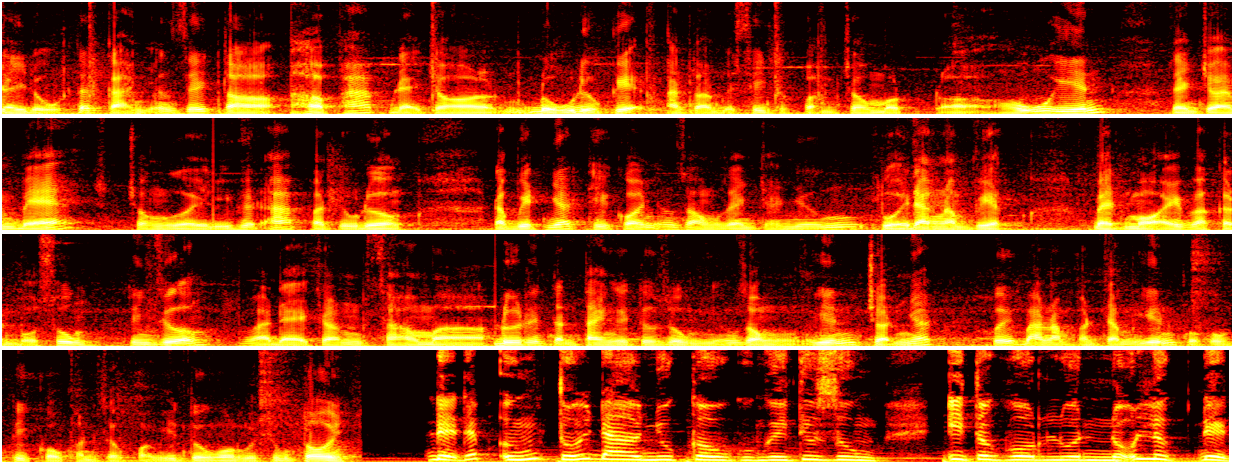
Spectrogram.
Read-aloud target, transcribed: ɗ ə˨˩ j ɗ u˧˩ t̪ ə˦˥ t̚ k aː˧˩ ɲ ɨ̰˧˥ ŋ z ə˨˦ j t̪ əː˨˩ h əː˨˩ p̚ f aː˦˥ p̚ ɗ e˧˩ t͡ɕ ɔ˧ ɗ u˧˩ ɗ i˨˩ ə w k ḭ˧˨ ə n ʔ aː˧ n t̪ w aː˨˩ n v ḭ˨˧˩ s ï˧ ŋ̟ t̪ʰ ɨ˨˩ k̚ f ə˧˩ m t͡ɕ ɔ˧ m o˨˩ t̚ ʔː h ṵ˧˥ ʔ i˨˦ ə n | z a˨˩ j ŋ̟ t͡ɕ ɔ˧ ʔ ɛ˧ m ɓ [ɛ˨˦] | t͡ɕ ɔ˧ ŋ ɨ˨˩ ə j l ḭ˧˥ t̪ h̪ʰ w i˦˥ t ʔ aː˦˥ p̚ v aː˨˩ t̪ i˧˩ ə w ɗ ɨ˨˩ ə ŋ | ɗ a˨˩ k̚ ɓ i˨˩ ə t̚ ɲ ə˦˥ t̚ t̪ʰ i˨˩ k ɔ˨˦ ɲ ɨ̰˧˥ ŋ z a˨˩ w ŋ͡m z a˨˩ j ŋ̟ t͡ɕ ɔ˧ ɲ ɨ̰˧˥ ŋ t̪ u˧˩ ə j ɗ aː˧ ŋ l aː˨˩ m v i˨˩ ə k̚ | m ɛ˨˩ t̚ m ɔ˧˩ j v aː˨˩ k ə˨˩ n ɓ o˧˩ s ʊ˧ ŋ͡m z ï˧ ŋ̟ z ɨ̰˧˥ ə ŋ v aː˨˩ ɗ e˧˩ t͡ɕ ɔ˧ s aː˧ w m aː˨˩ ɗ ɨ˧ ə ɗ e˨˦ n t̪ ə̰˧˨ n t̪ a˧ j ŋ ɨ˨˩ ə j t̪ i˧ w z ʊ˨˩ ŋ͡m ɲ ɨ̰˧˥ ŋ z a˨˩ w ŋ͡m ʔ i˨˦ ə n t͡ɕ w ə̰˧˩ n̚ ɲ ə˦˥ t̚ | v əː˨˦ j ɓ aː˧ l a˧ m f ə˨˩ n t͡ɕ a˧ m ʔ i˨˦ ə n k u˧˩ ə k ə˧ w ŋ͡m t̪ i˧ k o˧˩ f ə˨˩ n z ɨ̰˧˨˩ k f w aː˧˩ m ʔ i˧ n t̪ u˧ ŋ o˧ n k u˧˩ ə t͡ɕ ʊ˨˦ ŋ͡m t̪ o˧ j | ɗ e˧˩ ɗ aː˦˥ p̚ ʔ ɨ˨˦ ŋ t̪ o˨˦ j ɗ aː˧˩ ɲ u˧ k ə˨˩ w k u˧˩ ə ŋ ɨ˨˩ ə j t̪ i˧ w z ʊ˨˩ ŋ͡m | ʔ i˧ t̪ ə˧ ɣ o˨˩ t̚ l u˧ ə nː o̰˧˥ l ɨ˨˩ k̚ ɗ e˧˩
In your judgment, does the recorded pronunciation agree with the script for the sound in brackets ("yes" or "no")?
yes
